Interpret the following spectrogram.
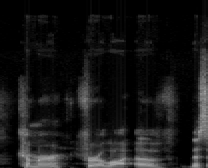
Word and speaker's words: Khmer: saying in English but the pronunciation in Cambodian is closer to kamay spelled out K apostrophe M AI there's no standardization of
